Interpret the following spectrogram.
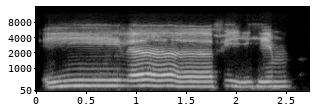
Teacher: Jadi i baca panjang, la pun baca panjang.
